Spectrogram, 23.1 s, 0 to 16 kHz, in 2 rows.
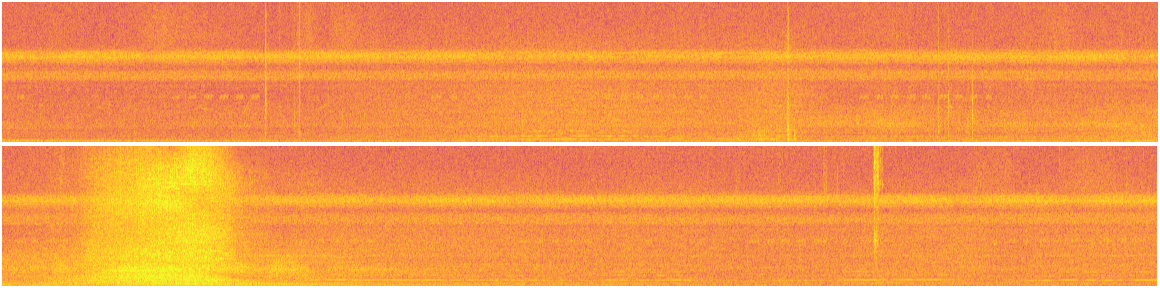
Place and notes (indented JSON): {
  "title": "紅頭村, Ponso no Tao - Farm equipment sound",
  "date": "2014-10-30 08:59:00",
  "description": "Traffic Sound, Next to the road, Farm equipment sound\nZoom H2n MS +XY",
  "latitude": "22.04",
  "longitude": "121.53",
  "altitude": "15",
  "timezone": "Asia/Taipei"
}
